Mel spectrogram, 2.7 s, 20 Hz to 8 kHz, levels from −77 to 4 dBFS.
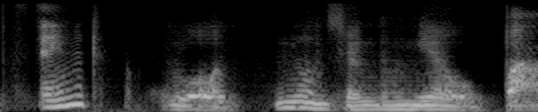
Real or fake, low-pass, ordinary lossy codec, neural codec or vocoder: fake; 7.2 kHz; none; codec, 16 kHz, 0.5 kbps, FreqCodec, smaller model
